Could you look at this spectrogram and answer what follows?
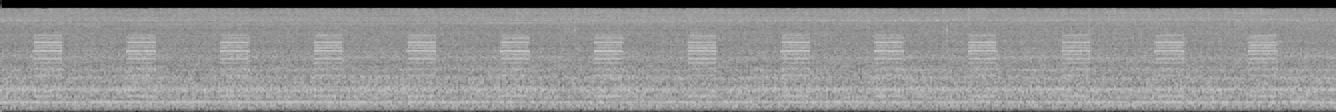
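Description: Volvo semi truck's dashboard warning buzzer beeping over and over, about once a second, over the steady drone of the engine inside the cab. It is a stop warning that keeps going off while driving, which the mechanic puts down to a sensor gone bad.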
